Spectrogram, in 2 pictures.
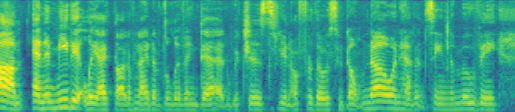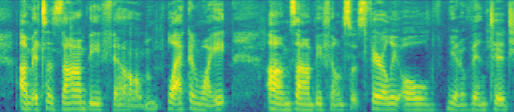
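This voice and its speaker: Speaking at a fairly quick pace, a woman with an American accent uses a fairly low pitch and fairly even intonation. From US, Brooklyn, New York. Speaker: trial attorney. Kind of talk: casual interview discussion. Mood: earnest, reflective. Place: studio.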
